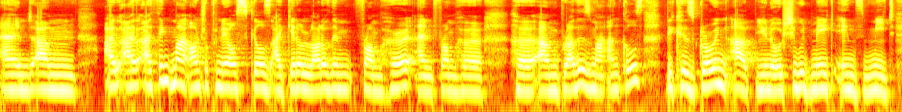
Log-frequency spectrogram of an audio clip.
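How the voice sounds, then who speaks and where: Over noticeable background noise, a woman at medium pitch talks at a fairly slow pace with fairly even intonation. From South Africa, raised in Pretoria. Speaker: media entrepreneur. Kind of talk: interview.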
